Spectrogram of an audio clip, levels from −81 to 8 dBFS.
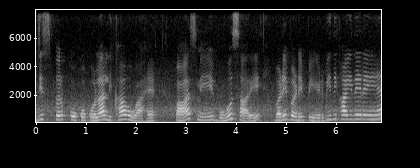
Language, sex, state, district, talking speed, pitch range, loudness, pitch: Hindi, female, Punjab, Pathankot, 165 wpm, 225-300 Hz, -18 LUFS, 265 Hz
